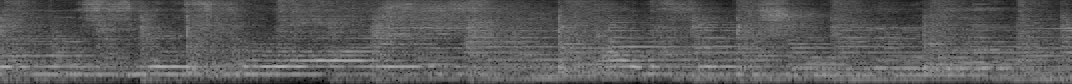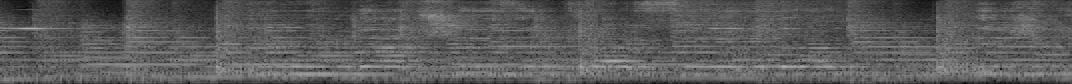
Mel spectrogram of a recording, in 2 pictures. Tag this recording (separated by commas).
Music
